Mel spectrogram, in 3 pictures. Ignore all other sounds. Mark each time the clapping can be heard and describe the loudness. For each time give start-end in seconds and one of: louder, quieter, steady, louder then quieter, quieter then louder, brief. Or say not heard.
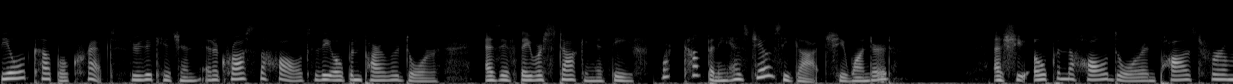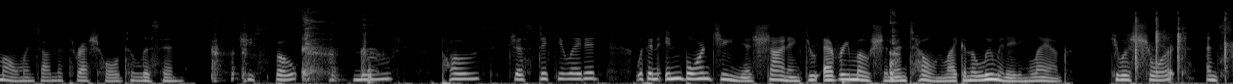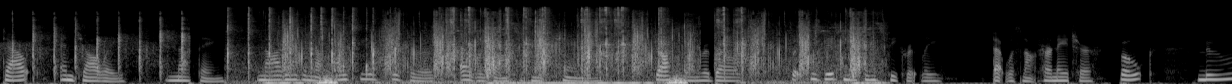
23.6-32.1 louder.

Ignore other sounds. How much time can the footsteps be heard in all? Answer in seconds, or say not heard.
6 s.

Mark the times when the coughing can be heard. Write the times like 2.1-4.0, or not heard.
14.4-16.2, 20.7-21.4.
